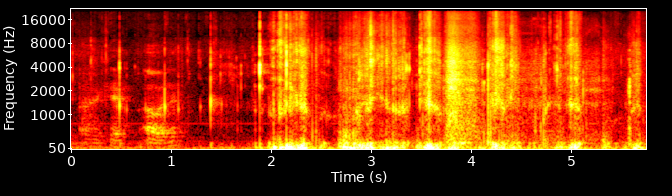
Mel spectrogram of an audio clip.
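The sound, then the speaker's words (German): After a brief quiet murmur, several people bite into crispy snacks at once on a count of three, producing loud, overlapping crunches and chewing that carry on irregularly for a few seconds. “Und wir können auch als Outro alle einmal in so ein Crispy-Ding ah, beißen.”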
